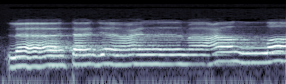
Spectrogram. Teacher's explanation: Lafaz jalalah dibaca tebal di sini.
